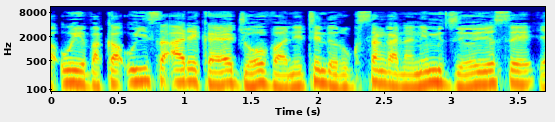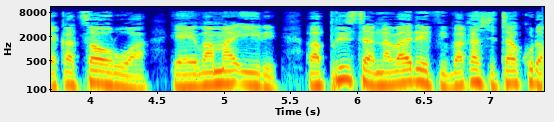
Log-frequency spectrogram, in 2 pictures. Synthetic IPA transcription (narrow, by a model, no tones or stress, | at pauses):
uje̞ʋakaʔujisaʔaɾe̞kajad͡ʒe̞ɦo̞vʱane̞te̞nde̞roku̥saŋɡanane̞mid͡zojojo̞se̞jakat͡saurwajaiʋamaiːɾi | ʋapristanaʋaɾe̞vʱiʋakaʐitakuɾa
